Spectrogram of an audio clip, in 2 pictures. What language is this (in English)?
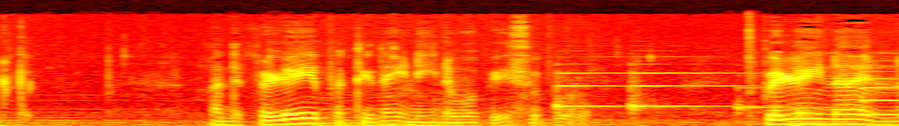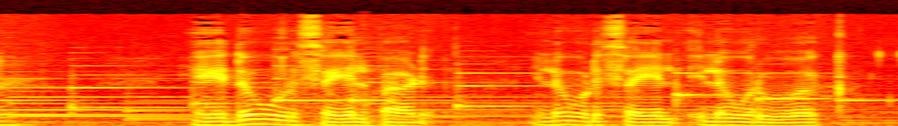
Tamil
